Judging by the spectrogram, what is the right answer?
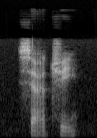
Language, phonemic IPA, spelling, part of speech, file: Esperanto, /ˈsert͡ʃi/, serĉi, verb, LL-Q143 (epo)-serĉi.wav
